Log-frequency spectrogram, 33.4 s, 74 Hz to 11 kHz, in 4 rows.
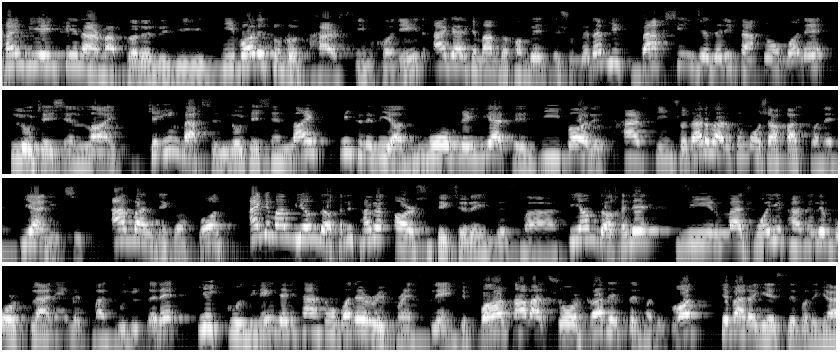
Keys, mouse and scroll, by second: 1.3 Tab, 2.2 click, 2.9 middle click, 3.1-4.1 typing, 5.6-6.4 typing, 10.5 click, 15.7 Escape, 17.2 middle click, 19.8 click, 29.6 middle click, 31.0 Escape, 33.3-33.4 typing.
